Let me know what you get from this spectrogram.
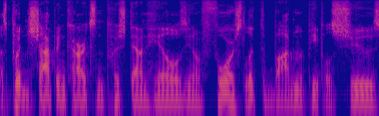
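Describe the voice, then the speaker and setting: A man with a very deep, low pitch and vocal fry, very fast, over a quiet background. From United States. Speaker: motivational speaker telling life story. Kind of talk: interview, personal testimony. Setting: video call.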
